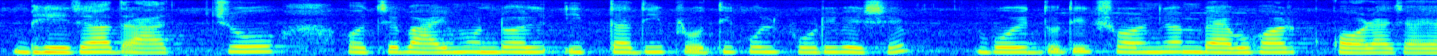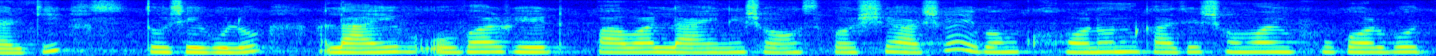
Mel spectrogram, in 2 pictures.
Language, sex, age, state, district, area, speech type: Bengali, female, 18-30, West Bengal, North 24 Parganas, urban, spontaneous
